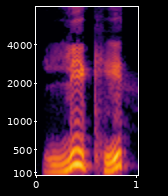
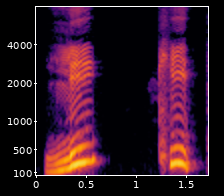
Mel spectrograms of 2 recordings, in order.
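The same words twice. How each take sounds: First: Said in the usual way. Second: लिखित drawn out, syllables apart; slow syllable by syllable. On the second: Shown as a demonstration. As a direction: read लिखित slowly in parts. (लिखित धीरे-धीरे टुकड़ों में) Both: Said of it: "या आप direct भी पढ़ सकते हैं".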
